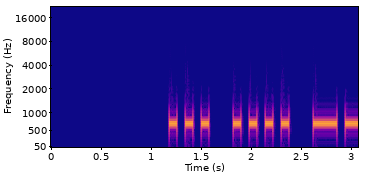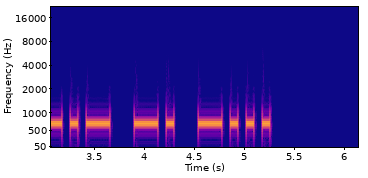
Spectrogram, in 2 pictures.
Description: Morse code, heard as a keyed tone, about 15 wpm, 700 Hz. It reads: SHQNB
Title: Code Groups - 5 Letters - 15wpm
